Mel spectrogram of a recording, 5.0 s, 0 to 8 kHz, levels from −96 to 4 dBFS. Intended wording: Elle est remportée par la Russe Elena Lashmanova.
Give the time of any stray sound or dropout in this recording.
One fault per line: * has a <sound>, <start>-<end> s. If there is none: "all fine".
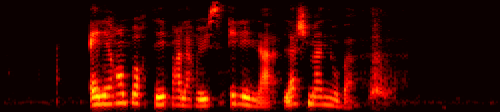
* has a bark, 3.7-4.0 s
